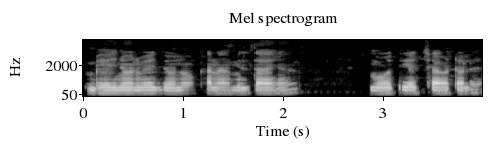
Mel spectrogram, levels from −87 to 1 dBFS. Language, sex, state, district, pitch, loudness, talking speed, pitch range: Hindi, male, Jharkhand, Jamtara, 110 Hz, -20 LUFS, 195 wpm, 110-115 Hz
